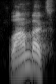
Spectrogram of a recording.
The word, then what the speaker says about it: Wambach: Wambach's played forever. – And her name rhymes with Bombach, so take that how you will.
